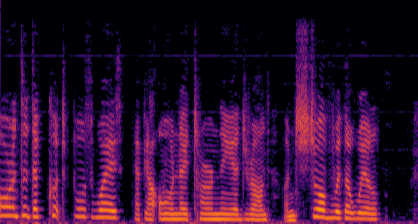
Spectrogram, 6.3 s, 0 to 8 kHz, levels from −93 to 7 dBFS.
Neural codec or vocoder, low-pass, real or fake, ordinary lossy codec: none; 7.2 kHz; real; AAC, 48 kbps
